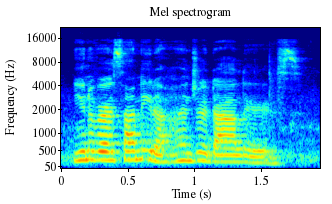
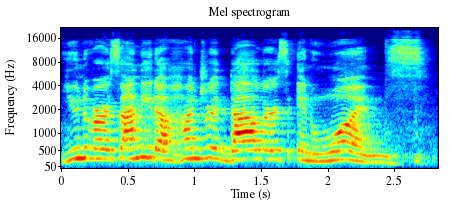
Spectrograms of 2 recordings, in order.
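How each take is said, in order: First: Soft, small request; a soft, unsure plea; timid ask. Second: Louder, firm declaration; a confident, louder ask; bold demand. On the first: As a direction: ask the universe meekly. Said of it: "Do y'all think that's enough?". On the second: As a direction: tell the universe boldly what you want. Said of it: "That's not enough". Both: Shown as a demonstration.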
